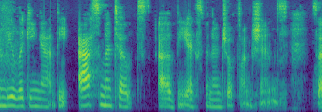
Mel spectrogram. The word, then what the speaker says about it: asymptotes: be looking at the asymptotes of the exponential functions. So that's that word I mentioned in that last video. If you didn't know, the P is silent, you do not pronounce it.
